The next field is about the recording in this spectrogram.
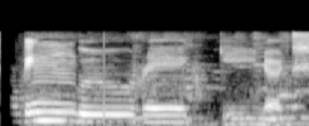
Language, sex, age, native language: Icelandic, female, 10, Icelandic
